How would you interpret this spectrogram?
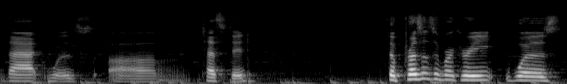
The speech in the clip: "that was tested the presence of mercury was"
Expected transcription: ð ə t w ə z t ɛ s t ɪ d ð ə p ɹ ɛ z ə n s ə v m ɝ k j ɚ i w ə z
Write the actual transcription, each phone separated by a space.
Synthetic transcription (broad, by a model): ð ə t w ə z t ɛ s t ɪ d ð ə p ɹ ɛ z ə n s ə v m ɝ k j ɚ i w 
